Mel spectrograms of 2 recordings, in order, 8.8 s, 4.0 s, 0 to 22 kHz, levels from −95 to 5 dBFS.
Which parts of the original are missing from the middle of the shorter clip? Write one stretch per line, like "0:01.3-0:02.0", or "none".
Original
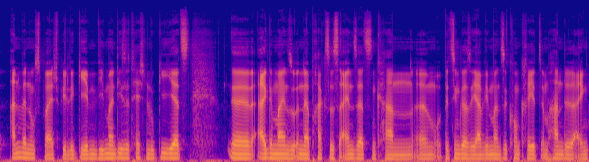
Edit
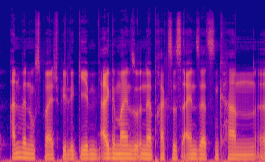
0:01.5-0:03.8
